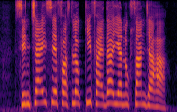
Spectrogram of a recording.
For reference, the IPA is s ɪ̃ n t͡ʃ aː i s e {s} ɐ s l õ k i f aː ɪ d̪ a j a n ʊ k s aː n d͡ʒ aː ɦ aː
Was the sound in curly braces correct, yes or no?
no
